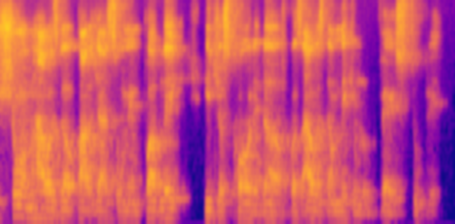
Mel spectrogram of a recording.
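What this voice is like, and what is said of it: Haitian accent. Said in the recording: “people can hear the accent... Born in Haiti”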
